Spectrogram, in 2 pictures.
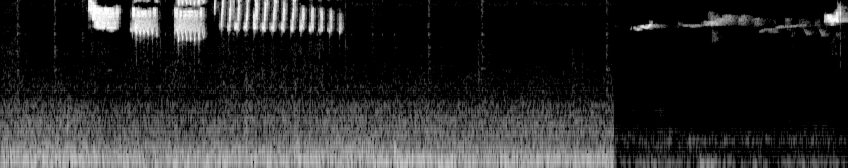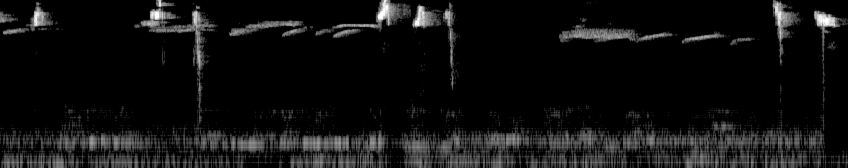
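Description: Pygmy marmoset giving very high, thin squeaks and chirps, short and repeated at uneven intervals.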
